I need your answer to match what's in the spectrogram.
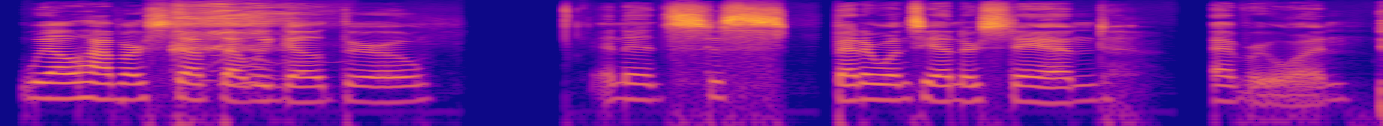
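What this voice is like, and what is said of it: Low, sick-sounding voice. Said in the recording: “You sound like an alto today. ... Are you sick ... I am sick.”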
